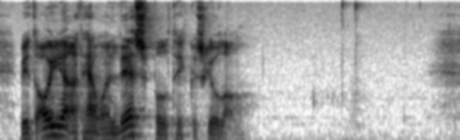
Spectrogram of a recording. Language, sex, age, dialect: Faroese, male, 36-60, Norðurstreymoy/Eysturoy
